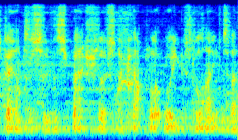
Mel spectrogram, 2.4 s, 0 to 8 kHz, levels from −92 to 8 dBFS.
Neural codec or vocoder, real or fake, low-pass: vocoder, 22.05 kHz, 80 mel bands, HiFi-GAN; fake; 7.2 kHz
